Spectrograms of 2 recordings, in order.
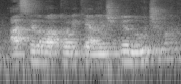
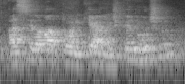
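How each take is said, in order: Both takes have the same delivery.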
